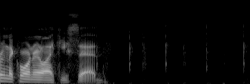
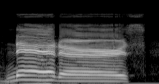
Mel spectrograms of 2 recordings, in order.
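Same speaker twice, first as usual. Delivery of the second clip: louder, excited call; 4 semitones higher, 9 dB louder than usual. Real, not acted. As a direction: shout it with glee.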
